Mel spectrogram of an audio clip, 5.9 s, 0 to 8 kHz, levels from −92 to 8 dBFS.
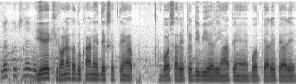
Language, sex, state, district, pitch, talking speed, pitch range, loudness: Hindi, male, Odisha, Khordha, 105 Hz, 190 wpm, 100-120 Hz, -17 LUFS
